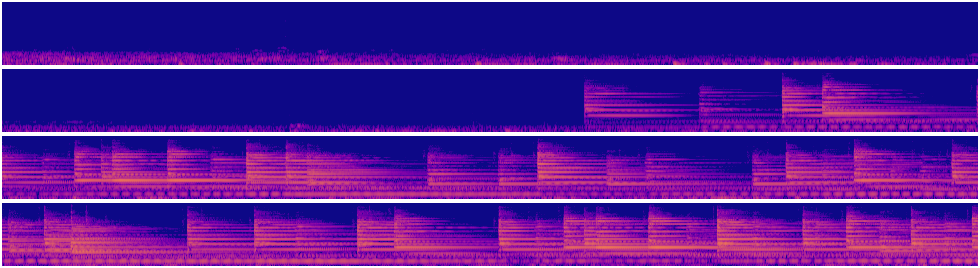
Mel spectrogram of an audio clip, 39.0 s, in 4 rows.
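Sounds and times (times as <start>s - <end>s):
church bells ringing in Molassana alta, Genova, Liguria: 15.6s - 39.0s.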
